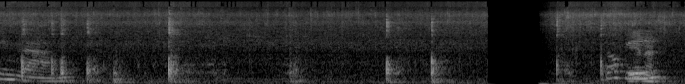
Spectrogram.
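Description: A utensil stirs fried tilapia pieces and alugbati greens in a pan, with soft scraping strokes over a steady faint sizzle and a few sharp clinks, and a brief moment of silence.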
